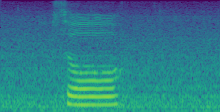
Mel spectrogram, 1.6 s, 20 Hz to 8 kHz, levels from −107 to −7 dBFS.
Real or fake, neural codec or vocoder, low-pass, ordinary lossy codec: real; none; none; none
